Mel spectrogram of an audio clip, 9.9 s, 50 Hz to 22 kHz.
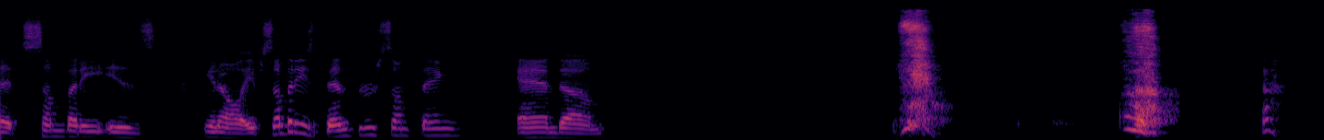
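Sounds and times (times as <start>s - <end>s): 
speech: 0.1s - 4.6s, 6.7s - 7.1s
person sneezing: 6.7s - 7.2s, 8.4s - 8.9s.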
